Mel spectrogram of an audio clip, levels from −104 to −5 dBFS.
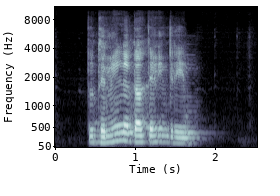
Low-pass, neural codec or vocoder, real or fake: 9.9 kHz; codec, 44.1 kHz, 1.7 kbps, Pupu-Codec; fake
